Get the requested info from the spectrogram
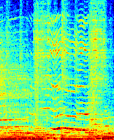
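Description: Live band playing: a woman singing lead over electric guitar, keyboard and drum kit.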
